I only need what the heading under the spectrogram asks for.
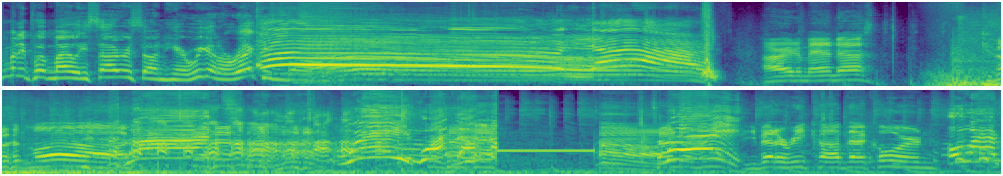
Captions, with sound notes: - Somebody put Miley Cyrus on here. We got a wrecking ball. - Oh! Yeah. (air whooshing) - All right, Amanda. Good luck. - What? Wait, what the (beep)? - Wait! - You better recob that corn.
